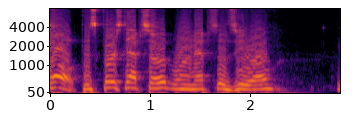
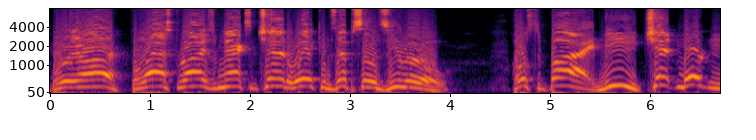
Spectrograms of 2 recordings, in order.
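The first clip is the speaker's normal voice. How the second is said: put-on sexy comedian voice, higher and louder; 8 semitones higher, 6 dB louder than usual. Opening the episode and introducing the hosts: sexy Ray Romano voice. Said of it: "in my sexy Ray Romano voice".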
